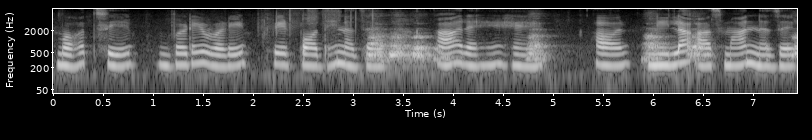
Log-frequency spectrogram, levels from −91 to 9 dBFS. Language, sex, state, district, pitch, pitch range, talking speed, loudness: Hindi, female, Himachal Pradesh, Shimla, 235 Hz, 225-245 Hz, 115 wpm, -19 LUFS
